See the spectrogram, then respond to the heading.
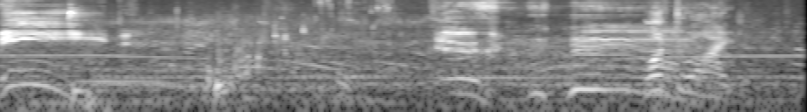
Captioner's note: swallowing loudly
